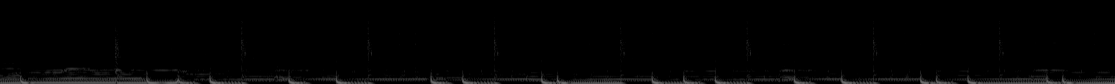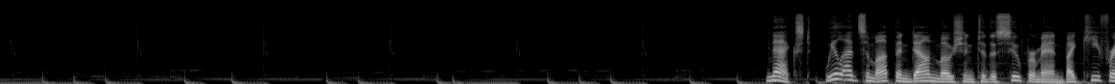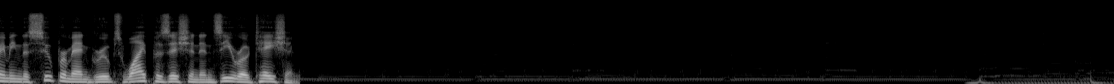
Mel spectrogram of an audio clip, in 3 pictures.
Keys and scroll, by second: 5.4 space, 6.8 space, 8.7 super+s, 8.9 space, 18.3 space, 18.6 super+s, 27.7 super+s.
